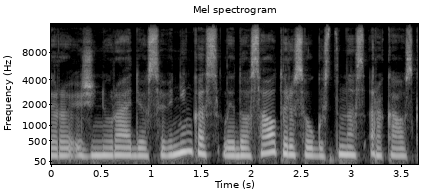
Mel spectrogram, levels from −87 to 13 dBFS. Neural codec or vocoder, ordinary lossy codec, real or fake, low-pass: none; Opus, 64 kbps; real; 14.4 kHz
